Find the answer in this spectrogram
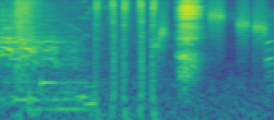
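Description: Cartoon sound effect of a malfunctioning DJ booth going haywire: warbling, glitchy electronic noises breaking into a quick run of stuttering clicks about halfway through, then a short burst.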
